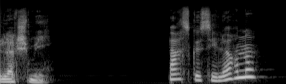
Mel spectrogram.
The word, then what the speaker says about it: Lakshmi: Tu appelles Lakshman Lakman et Lakmi au lieu de Lakshmi.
